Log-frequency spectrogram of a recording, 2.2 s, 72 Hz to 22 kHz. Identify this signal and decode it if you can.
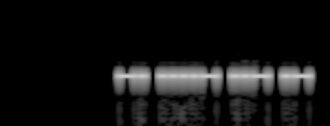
Morse code, heard as a keyed tone, about 36 wpm, 700 Hz. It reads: N4UA
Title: USA Call Signs - 4 Characters - 35wpm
